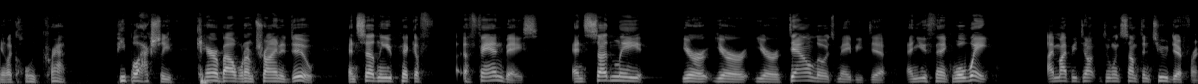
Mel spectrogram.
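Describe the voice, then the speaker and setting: A man with a fairly high pitch and a bright, sharp tone speaks at a fairly quick pace with ordinary pitch variation. The sound is dry and close with no echo, in a very clean recording over a silent background. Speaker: conference speaker and podcaster. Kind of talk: conference talk. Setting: stage with audience. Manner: fast.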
